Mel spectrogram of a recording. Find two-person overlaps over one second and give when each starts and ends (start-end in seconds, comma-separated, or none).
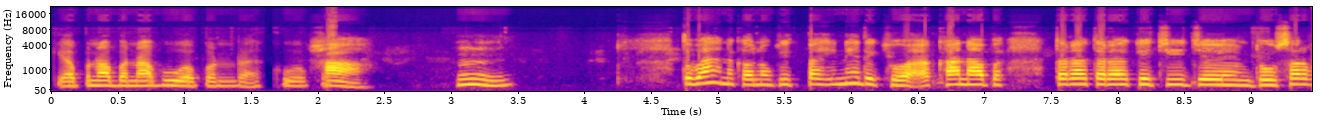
none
